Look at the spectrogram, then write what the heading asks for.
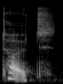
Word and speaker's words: Thoth: Some people pronounce his name as Tot. It was believed that Thoth gave doctors their ability to cure people, so doctors wanted to keep him happy.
